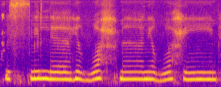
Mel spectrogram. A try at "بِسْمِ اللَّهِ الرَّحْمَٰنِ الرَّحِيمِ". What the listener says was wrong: So as we said, the Bismillah is good, but just open your mouth more, you will make your letters more clear. Bismillah, it's not like Bismillah. If you open your mouth wider, Bismillah ar-Rahman ar-Rahim.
